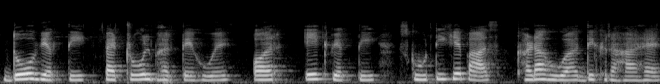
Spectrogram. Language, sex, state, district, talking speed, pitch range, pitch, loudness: Hindi, female, Chandigarh, Chandigarh, 145 wpm, 200-225 Hz, 210 Hz, -17 LUFS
